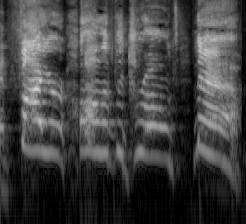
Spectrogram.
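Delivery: high, drawn-out dramatic yell; slow, high-pitched theatrical cry; villain's command. Acted. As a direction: stretch each word into a hammed-up order. Acted villain command from the film.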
